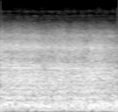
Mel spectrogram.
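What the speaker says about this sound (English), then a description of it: "Sorry, planes." Airplanes passing overhead produce a steady, loud broadband roar that fills the whole moment without letup, with no voices over it.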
